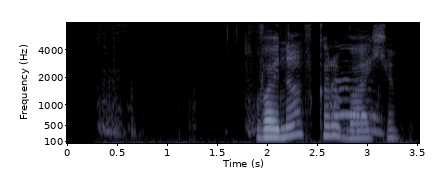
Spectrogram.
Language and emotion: Russian, neutral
